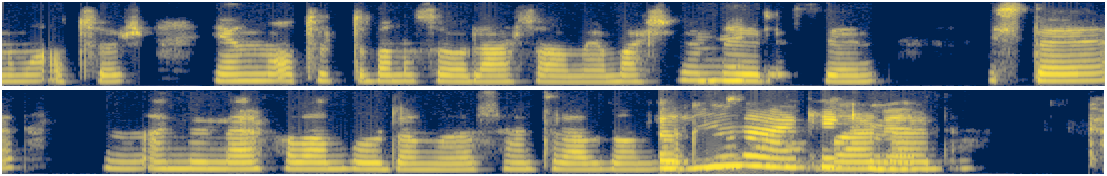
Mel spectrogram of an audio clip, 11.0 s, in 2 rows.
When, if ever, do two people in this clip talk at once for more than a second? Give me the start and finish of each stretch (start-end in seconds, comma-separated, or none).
8.8-10.2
